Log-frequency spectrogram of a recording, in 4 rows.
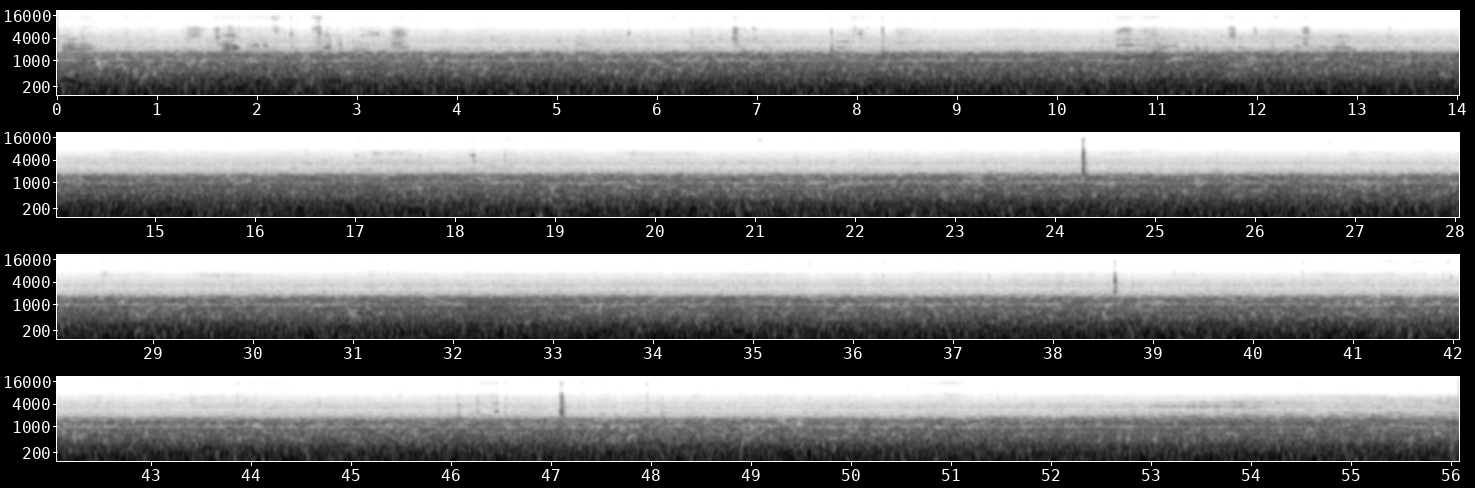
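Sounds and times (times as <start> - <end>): road and engine rumble in car: 0.0 - 56.0.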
